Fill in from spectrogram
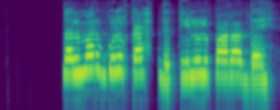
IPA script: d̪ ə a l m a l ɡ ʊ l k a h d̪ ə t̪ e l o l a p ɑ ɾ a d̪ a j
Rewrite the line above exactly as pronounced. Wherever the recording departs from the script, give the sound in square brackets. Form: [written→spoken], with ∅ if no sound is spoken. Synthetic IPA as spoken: d̪ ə a l m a [l→ɾ] ɡ ʊ l k a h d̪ ə t̪ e l o l a p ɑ ɾ a d̪ a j

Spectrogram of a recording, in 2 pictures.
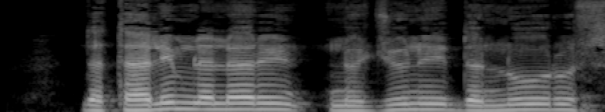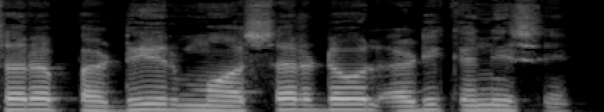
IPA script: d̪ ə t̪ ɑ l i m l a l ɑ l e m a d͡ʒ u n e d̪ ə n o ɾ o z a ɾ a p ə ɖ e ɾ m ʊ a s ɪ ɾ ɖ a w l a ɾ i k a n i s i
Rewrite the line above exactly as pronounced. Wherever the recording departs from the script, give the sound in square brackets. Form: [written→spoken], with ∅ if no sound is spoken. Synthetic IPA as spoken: d̪ ə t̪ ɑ l i m l a l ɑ [l→ɾ] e [m→n] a d͡ʒ u n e d̪ ə n o ɾ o [z→s] a ɾ a p ə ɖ e ɾ m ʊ a s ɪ ɾ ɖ a w l a [ɾ→ɽ] i k a n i s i

